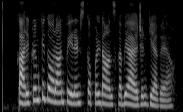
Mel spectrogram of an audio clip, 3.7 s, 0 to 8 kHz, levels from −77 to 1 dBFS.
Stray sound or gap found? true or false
false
